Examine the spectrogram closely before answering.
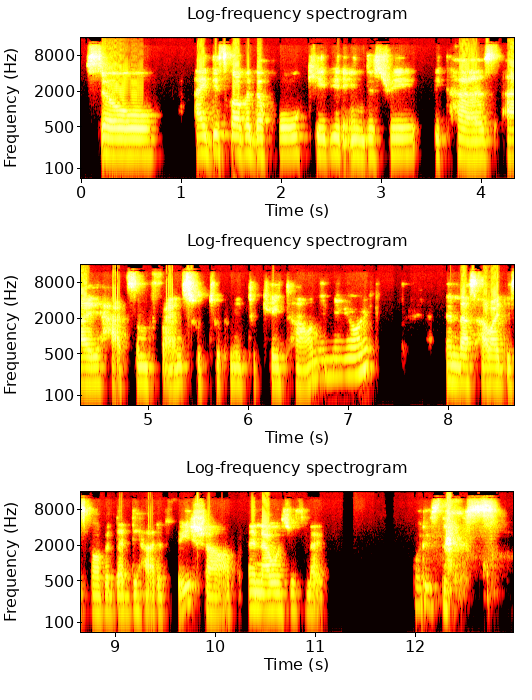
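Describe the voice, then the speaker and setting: A woman from Senegal with a notably low voice talks as a guest in an interview. She is chatty and eager, and her stories run along easily. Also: fairly even intonation, unhurried, low-quality recording. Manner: chatty, enthusiastic storytelling. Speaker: guest, event co-founder. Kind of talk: casual interview talk. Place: lives in Korea.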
